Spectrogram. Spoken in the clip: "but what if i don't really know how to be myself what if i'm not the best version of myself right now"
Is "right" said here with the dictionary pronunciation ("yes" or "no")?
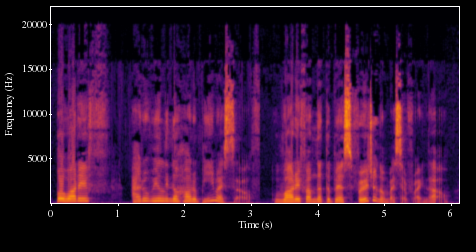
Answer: yes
